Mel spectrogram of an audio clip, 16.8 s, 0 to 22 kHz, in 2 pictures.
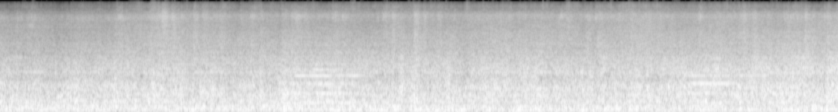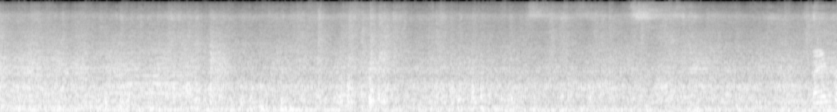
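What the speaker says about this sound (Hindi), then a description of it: "जबरदस्त रफ्तार में अपनी ट्रेन फिलहाल भाग रही है, लगभग 100-105 के आसपास।" An Indian electric train runs at around 100–105 km/h between stations near Kannauj, giving a loud, steady roar with rhythmic rail clatter that continues without a break.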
